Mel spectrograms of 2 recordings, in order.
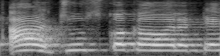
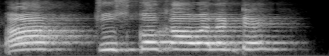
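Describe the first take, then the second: First: Put-on cocky child. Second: High, loud and slow, as if mouth full; a boy hiding mud, loud so mother believes; loud bluff. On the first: Child bluffs about homework. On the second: Acted. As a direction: bluff it out loudly so she believes. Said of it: "ఇలా గట్టిగా మాట్లాడితేనే".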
